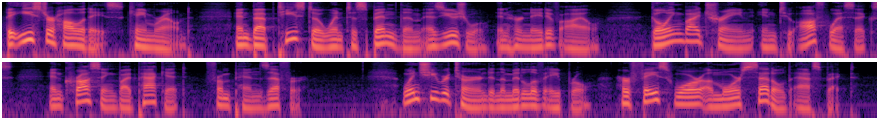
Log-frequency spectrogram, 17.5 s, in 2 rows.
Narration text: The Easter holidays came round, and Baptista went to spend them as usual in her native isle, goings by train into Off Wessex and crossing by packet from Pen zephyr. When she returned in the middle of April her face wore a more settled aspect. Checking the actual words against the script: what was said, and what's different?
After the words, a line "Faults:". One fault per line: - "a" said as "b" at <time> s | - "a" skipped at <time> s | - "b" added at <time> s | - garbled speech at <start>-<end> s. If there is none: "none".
The Easter holidays came round, and Baptista went to spend them as usual in her native isle, going by train into Off Wessex and crossing by packet from Pen zephyr. When she returned in the middle of April her face wore a more settled aspect.
Faults:
- "goings" said as "going" at 6.5 s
